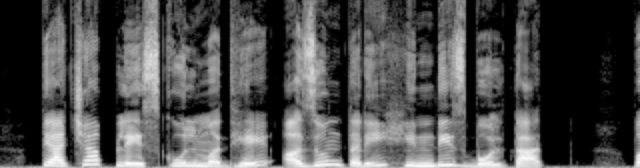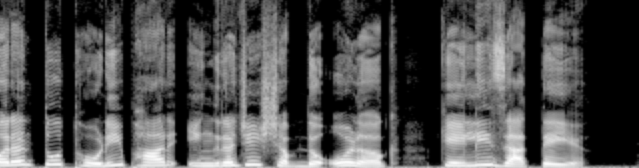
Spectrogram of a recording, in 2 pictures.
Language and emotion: Marathi, neutral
